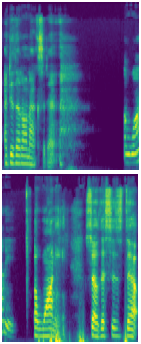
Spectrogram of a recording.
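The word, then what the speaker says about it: Ahwahnee: So I think it's pronounced as Awani. Oh, oops, hold on. Block. That's not what I wanted. I did that on accident. Awani.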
